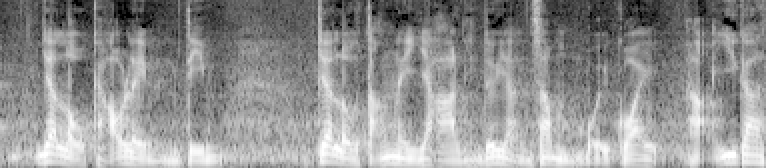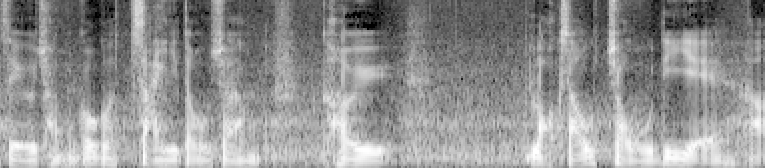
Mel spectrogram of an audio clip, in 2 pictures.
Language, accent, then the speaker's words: Chinese; Hong Kong; 現在那個教材的問題我相信是我們香港人一定要留意住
